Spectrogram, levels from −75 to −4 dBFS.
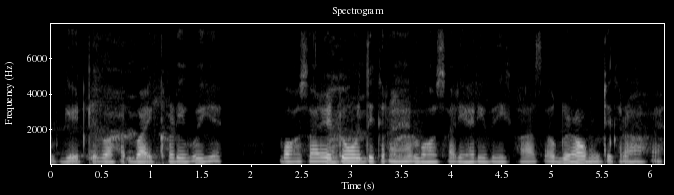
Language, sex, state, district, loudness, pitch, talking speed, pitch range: Hindi, male, Uttar Pradesh, Jalaun, -32 LUFS, 200 Hz, 225 wpm, 195-210 Hz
